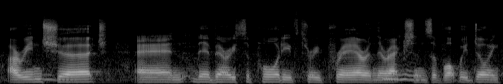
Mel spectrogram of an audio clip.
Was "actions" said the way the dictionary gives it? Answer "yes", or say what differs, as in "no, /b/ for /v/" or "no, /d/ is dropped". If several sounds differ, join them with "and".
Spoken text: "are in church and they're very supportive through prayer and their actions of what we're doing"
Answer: yes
